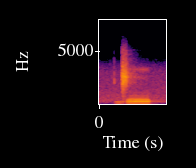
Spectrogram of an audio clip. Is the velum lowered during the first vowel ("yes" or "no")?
yes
